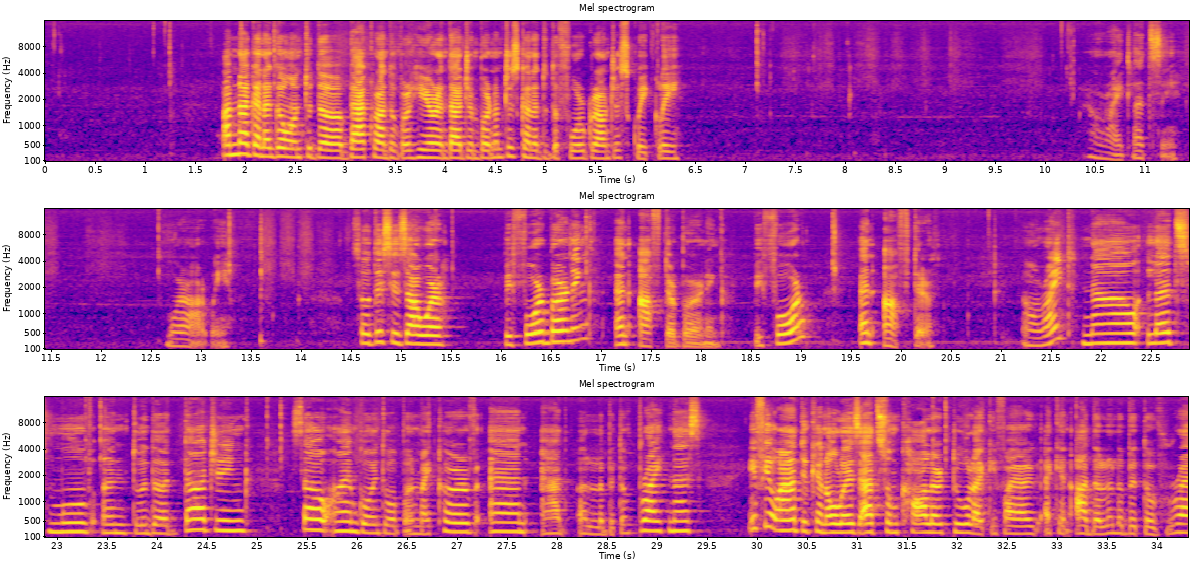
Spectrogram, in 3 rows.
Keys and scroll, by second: 0.7 ].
